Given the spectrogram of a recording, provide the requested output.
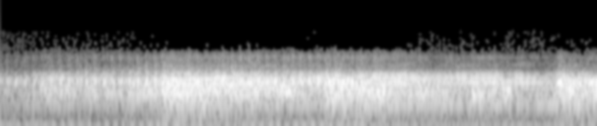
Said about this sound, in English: Do you hear that? Yeah. It's the air raid warning.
